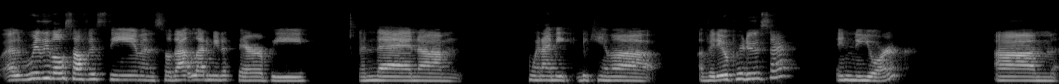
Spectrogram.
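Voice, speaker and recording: A woman's voice: lowish voice, sharp tone, echoey room. A woman from Venezuela, a podcast guest and intuitive coach, telling her story in an open, upbeat way. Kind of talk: casual interview chat.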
